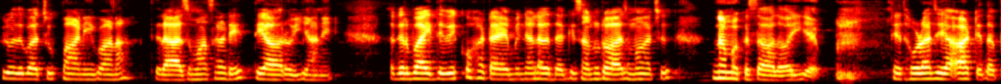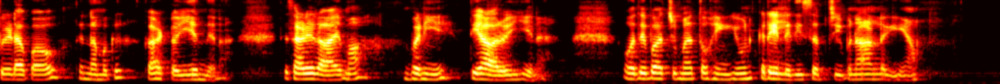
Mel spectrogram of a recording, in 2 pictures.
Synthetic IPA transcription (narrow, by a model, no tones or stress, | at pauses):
pʰɪɾoːd̪eːbaːd̪t͡ʃũːpaːɽ̃iːbaːɽ̃aːt̪eːɾaːzmãːsaːɖeːt̪ɪjaːɾɦoːijãːneː | əɡəɾbʱaːiːd̪eːbekʰːõːɦəʈaːjãːmɪnãːləɡd̪aːkɪsaːnũːɾaːzmãːt͡ʃ | nəməkzaːd̪aːɦoiːɛ̰ː | t̪eːt̪ʰoːɽaːd͡ʒeːaːʔaːʈeːd̪aːpeːɽaːpaːoːt̪eːnəməkkəʈoːiːẽnd̪eːnaːt̪eːsaːɖeːɾaːjmãː | bəɽ̃iːeːt̪ɪjaːɾɦoːieːneː | oːd̪eːbaːd̪̚t͡ʃõːmɛ̃ːt̪ʊɦĩːɡiʊːnkəɾeːleːd̪iːsəbd͡ʒiːbənaːnləɡiːãː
